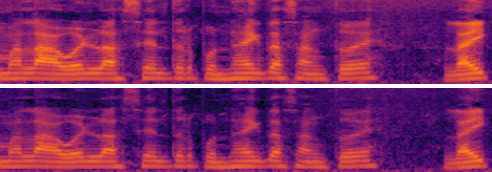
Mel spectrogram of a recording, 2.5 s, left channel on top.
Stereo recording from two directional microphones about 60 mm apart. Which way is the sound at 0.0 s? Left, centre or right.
Left.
